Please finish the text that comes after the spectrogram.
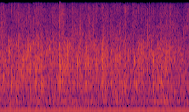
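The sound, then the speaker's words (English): An audience bursts into sustained applause as a clap offering during a sermon, a dense, steady wash of many hands clapping at an even level for about three seconds, with no voices standing out. “Come on, give him a good clap offering, would you?”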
